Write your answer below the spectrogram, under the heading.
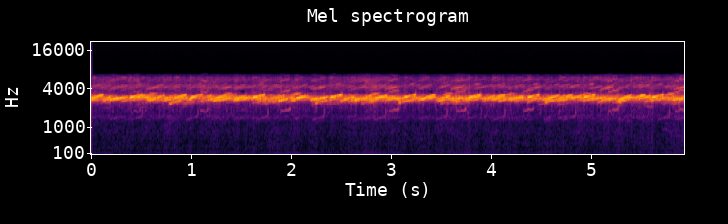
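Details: A dense spring chorus of spring peepers, with possibly other frogs, heard all around at a pond but unseen, gives high shrill peeps blurring into one continuous ringing trill.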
